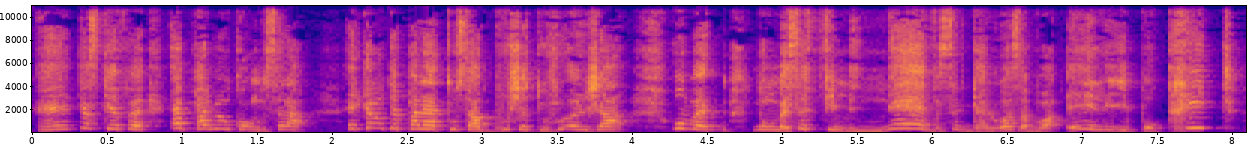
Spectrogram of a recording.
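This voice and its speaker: A woman doing a live rant to her followers, theatrical, slipping into mock crying and swinging from loud outbursts to hushed asides. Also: high voice, expressive, brisk, hardly any pauses. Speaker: social media personality.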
